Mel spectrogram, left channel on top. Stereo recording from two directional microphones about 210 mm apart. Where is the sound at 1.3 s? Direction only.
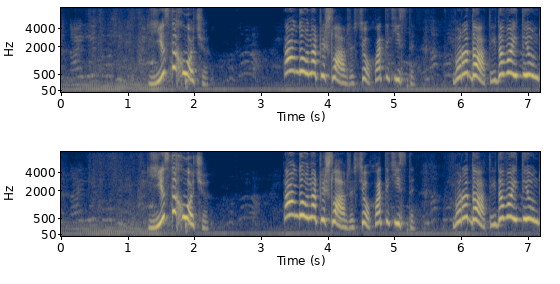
35° right (ahead or behind).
